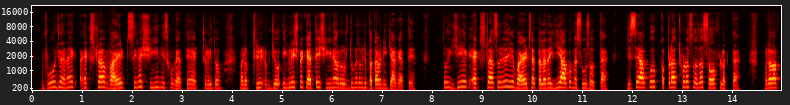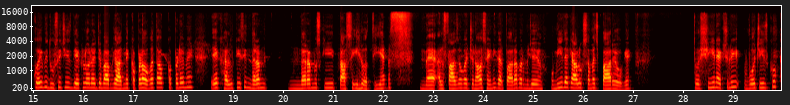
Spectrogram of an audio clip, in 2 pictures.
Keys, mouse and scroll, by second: 1.7-4.1 drag, 1.7 middle click, 4.1-13.8 middle drag, 17.5 scroll down 1, 17.6-20.2 middle drag, 23.2-24.2 middle drag, 24.3 scroll down 1, 25.6 scroll up 1, 26.3 middle drag, 26.6-27.1 scroll up 2, 27.1-28.4 middle drag, 28.4 scroll down 1, 28.8-29.6 middle drag, 29.6-29.9 drag.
